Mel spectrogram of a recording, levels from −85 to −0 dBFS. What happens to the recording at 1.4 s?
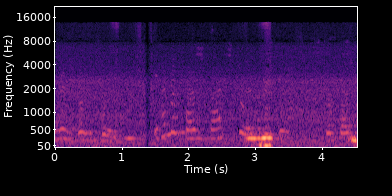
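Right around there, from 1.36 to 1.43 s, a faint delayed copy of the speech slips in, trailing the original by about 306 ms. It's very quiet, far below the main signal, and brief, so it comes across as a short ghostly scrap. The likely cause is echo leak: the far end is playing the call over a loudspeaker, their microphone picks it back up, and the echo canceller doesn't fully scrub it before sending it back.

Under that, and across the whole clip, there's hard clipping. The signal is being pushed roughly 14 dB past what some stage can handle, so the peaks get chopped flat, with around a tenth of the samples sitting at the ceiling. Those flattened tops throw off high harmonics, which you hear as a gritty, harsh fuzz on the louder parts of the speech.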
